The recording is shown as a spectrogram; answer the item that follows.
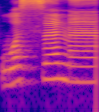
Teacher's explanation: ठीक है, उसके बाद अलिफ लाम जो लाम तारीफ़ जो है ये सीन आ गया हरूफ शमसिया में से, क्योंकि अलिफ लाम को हम छुपा रहे हैं यानी कि इसको साइलेंट कर रहे हैं, तो वाव को डायरेक्ट सीन में मुदगम करेंगे।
